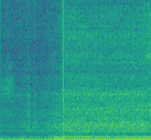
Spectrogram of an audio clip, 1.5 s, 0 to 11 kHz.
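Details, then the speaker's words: 2022 BMW R1250GS on 50/50 TrailMax Mission tires at cruising speed: steady low drone under engine and road noise, ordinary tread hum, nothing wrong. "it makes a a humming sign off of the road which again is pretty normal for a 50 50 Tire nothing major"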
